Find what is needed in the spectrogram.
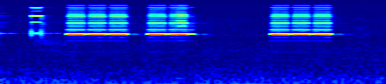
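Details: Revel transport ventilator restarted for NPPV/BiPAP setup on a test lung: groups of sharp, high electronic beeps in bursts of two and three, alarms sounding after start-up.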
